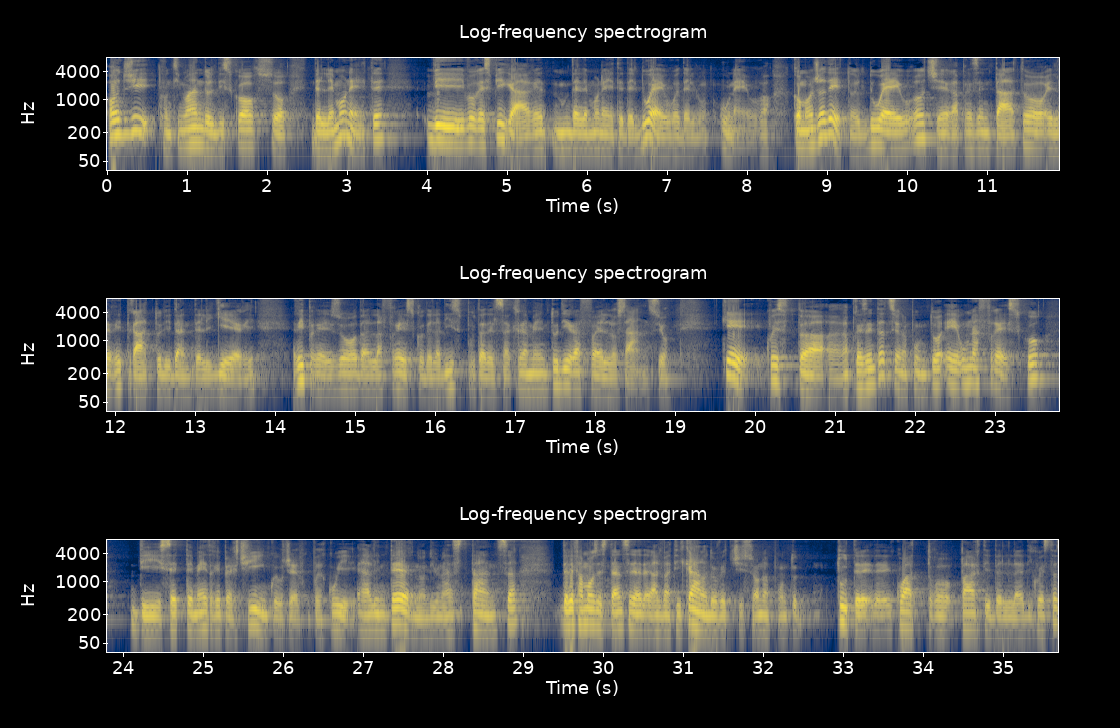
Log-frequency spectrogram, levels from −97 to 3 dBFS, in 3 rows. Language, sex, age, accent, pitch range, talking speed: Italian, male, 40-59, native, 100-135 Hz, 130 wpm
